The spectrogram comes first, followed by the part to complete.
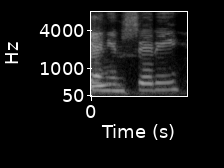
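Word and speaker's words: Cañon City: is that steamboat springs steamboat springs steamboat springs canyon city canyon city all around them which actually is is spelled cannon city you know why they know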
